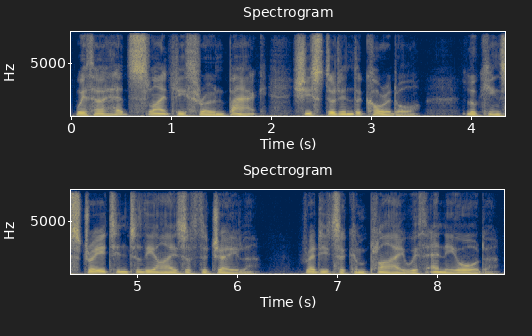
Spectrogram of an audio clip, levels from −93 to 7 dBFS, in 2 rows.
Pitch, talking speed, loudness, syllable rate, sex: 100 Hz, 175 wpm, -19 LUFS, 4.7 syllables/s, male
